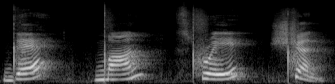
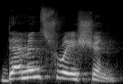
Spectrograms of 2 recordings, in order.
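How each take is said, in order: First: Demonstration in four slow beats with pauses; syllable by syllable. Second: Said in the usual way. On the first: Shown as a demonstration. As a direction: say Demonstration slowly, one syllable at a time. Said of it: "Four syllable words". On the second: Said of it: "we break the word there".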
